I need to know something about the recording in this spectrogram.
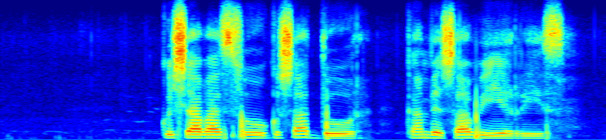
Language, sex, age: Tsonga, male, 20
